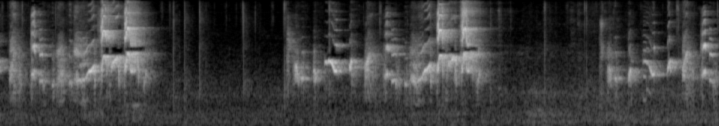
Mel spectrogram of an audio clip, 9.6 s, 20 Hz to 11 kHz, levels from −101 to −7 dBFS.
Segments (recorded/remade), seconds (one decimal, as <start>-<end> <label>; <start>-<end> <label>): 0.0-6.0 recorded; 6.0-7.0 remade; 7.0-9.6 recorded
